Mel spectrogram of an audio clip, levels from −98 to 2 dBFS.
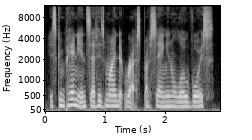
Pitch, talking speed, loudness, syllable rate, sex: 165 Hz, 265 wpm, -17 LUFS, 5.8 syllables/s, female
